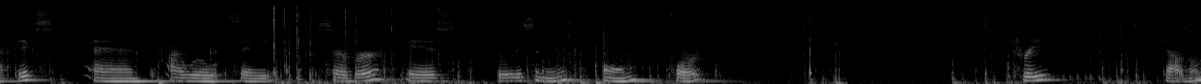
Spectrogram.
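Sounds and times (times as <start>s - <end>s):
keyboard typing: 2.6s - 8.5s, 9.5s - 12.0s.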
